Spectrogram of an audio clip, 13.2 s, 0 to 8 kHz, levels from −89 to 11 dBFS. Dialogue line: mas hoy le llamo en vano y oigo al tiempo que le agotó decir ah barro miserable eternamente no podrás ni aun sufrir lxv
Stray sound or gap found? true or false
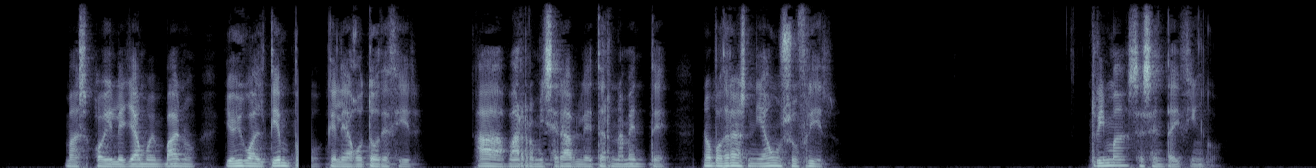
true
